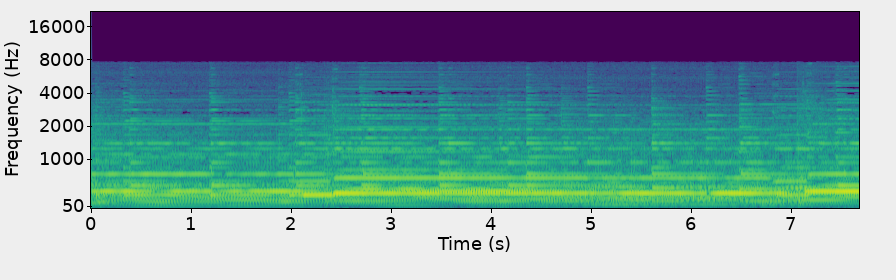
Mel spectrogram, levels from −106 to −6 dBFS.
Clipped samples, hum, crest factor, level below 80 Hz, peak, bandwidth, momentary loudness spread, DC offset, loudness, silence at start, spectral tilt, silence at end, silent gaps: under 0.1%; none; 12 dB; -50 dBFS; -8 dBFS; 7.8 kHz; 6 LU; under 0.1%; -22 LUFS; 0 s; -8 dB/octave; 0 s; none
